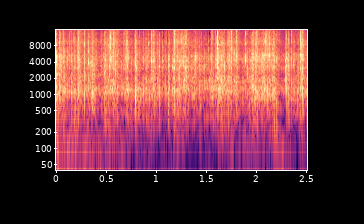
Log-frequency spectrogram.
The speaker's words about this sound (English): What are you eating over there? What's that? I said, what are you eating over there? You sound like you got a bag of Triscuits. Oh no, I just picked up a bag on the ground.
